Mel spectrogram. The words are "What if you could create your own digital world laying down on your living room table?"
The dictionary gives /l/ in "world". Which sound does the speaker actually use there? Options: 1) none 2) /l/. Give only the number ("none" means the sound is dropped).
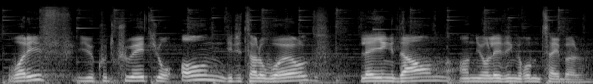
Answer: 2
